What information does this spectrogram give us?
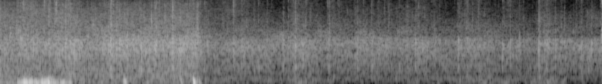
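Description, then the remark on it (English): An audience claps to welcome guest speaker John Harima with an 'Oklahoma clap'. A dense patter of many hands starts with a few louder claps, then settles into steady, moderate applause for several seconds. “So if you would, just welcome John Harima, maybe with a little Oklahoma clap, and I think you'll enjoy these stories.”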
